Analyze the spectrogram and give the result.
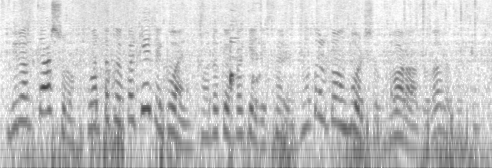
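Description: Loud noise sits in the background. Through it, a man talks fairly quickly. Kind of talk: casual conversation. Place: forest.

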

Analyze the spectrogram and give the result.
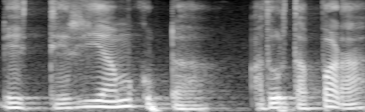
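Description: A man puts on a character voice that sounds strained. He goes at a fairly slow pace in a medium pitch. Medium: read story. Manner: calm, restrained.

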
